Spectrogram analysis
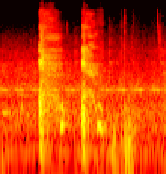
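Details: Voluntary cough from a breathing and coughing exercise demonstration: two deliberate, forceful coughs in quick succession with a faint steady tone behind, as in airway clearing.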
